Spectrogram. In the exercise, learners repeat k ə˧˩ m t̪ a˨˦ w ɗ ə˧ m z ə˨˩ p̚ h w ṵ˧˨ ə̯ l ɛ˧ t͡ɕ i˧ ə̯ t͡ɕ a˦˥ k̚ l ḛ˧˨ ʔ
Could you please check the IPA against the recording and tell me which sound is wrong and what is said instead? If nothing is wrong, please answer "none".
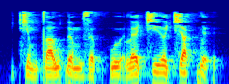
k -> t͡ɕ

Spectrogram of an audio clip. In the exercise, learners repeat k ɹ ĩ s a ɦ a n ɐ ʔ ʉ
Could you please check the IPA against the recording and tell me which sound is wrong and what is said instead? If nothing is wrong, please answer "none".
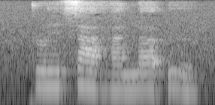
none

